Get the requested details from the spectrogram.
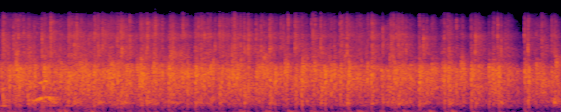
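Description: A crowd applauds steadily, a dense wash of many hands clapping at even loudness for several seconds without pause, with no voices rising above it.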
